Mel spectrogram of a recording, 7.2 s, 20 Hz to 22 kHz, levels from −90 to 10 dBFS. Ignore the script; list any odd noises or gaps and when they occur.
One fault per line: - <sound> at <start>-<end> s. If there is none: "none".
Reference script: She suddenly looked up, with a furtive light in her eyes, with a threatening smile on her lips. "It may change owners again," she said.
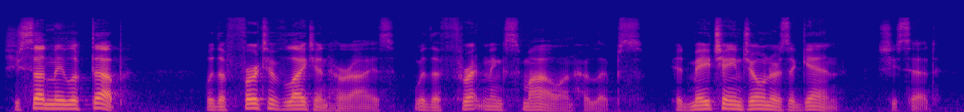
none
